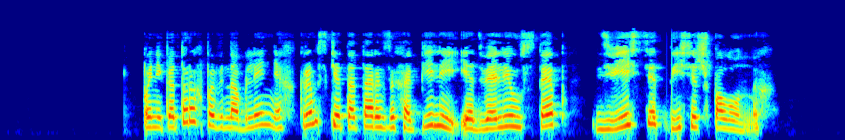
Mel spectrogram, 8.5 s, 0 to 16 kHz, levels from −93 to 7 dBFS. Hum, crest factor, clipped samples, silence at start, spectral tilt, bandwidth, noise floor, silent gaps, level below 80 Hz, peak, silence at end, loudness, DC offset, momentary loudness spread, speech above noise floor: none; 16 dB; under 0.1%; 1.45 s; -5 dB/octave; 7.8 kHz; under -90 dBFS; none; -62 dBFS; -2 dBFS; 0.8 s; -16 LUFS; under 0.1%; 8 LU; over 74 dB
